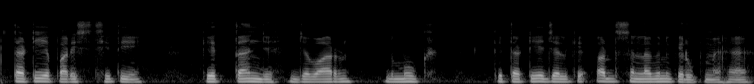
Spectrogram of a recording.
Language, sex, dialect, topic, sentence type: Magahi, male, Southern, agriculture, statement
